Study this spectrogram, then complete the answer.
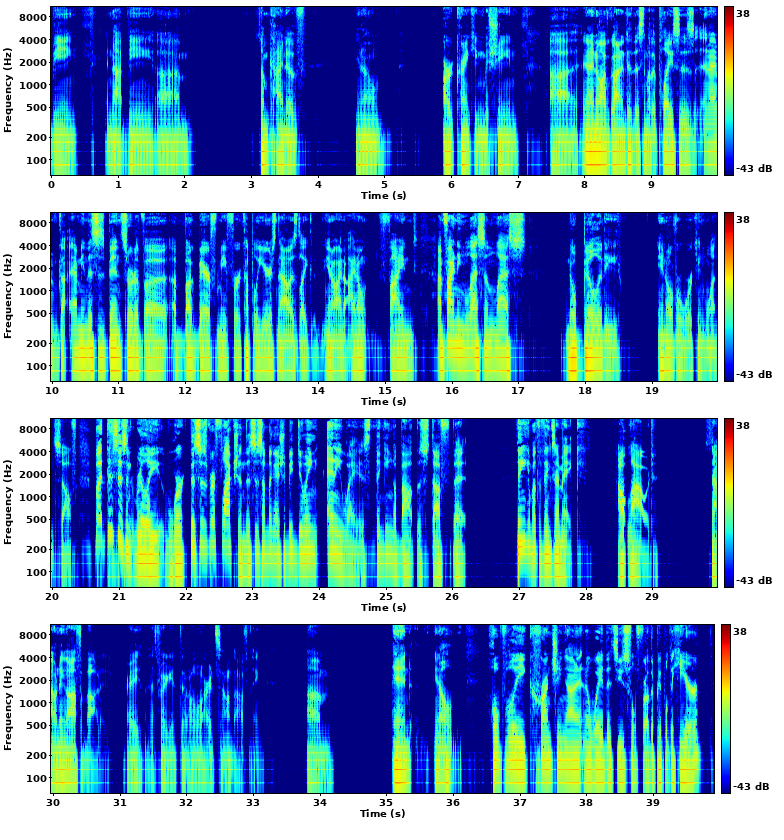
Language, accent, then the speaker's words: English; Midwest, United States; I'm a Midwesterner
